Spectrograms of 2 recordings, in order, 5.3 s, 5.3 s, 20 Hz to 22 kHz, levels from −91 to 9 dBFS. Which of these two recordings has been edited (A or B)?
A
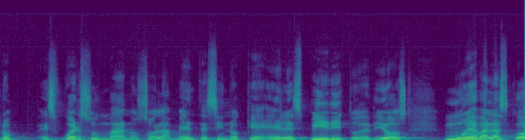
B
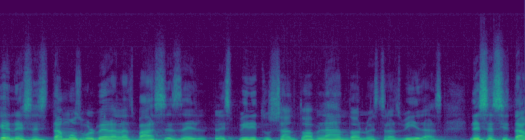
B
